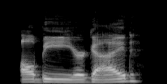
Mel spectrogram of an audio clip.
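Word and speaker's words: Ahlbi Ur'gaid: There's a person in the first case who has like kind of a Middle Eastern name, which is spelled AHLBIUR'GAID, but it's pronounced "I'll be your guide."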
